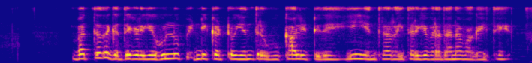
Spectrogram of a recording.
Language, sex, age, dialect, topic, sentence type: Kannada, female, 36-40, Mysore Kannada, agriculture, statement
